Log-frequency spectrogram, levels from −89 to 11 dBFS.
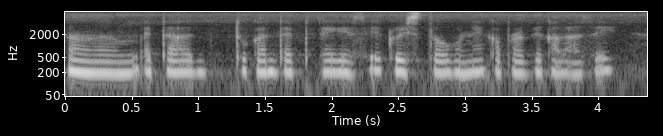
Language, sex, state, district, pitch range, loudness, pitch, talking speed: Nagamese, female, Nagaland, Dimapur, 195-210 Hz, -19 LUFS, 200 Hz, 135 wpm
